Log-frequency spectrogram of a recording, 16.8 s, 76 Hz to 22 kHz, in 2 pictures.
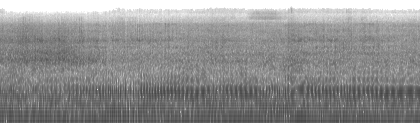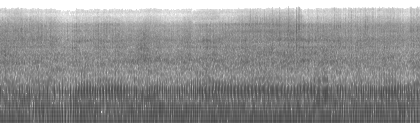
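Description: A 2022 Gas Gas EX250F's 250 cc four-stroke single-cylinder engine running under load while the dirt bike is ridden along a trail, the revs holding fairly steady with small rises and falls.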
